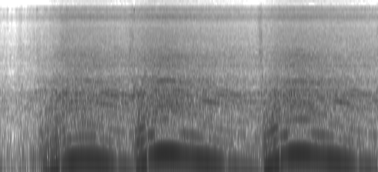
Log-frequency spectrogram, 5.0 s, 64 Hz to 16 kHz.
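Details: 2009 Toyota Corolla LE with 156,000 miles, new serpentine belt and fresh oil, heard at idle, then three clean revs climbing smoothly and settling to a steady idle with no knock or rattle; healthy engine.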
